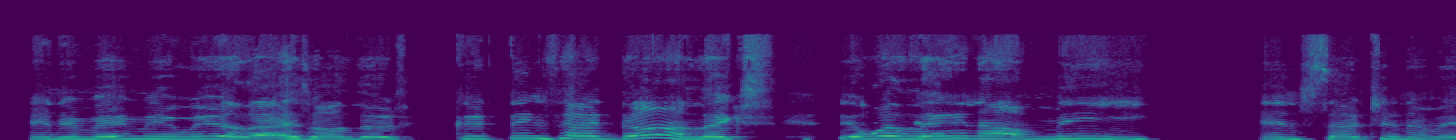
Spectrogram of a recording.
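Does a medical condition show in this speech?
Yes: cerebral palsy.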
